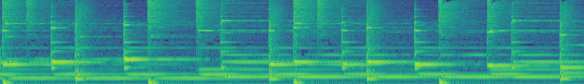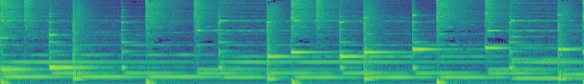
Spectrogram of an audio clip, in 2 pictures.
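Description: A percussion quartet of pitched mallet instruments plays several interlocking parts. Ringing struck notes sit over a low accent that falls about once a second.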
